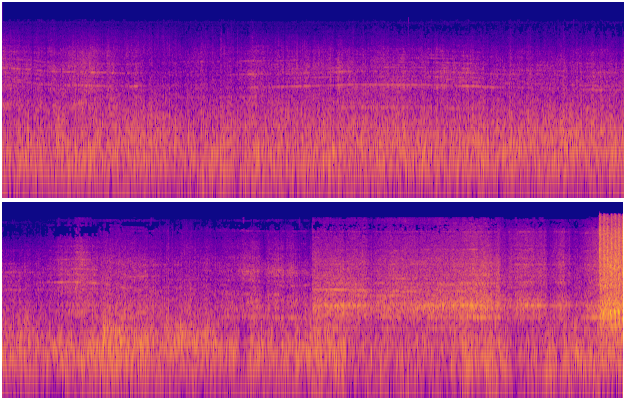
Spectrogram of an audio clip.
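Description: A tank engine roars steadily as the tank drives over rough ground.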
